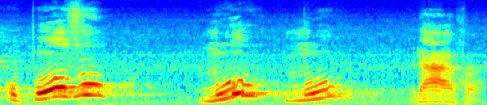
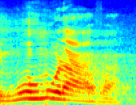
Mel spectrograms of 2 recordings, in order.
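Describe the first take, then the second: First: Murmurava stretched very slowly, syllable by syllable; preacher drags out murmurava for the congregation to repeat; drawn-out murmurava. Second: Said in the usual way. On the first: Shown as a demonstration. Slow, drawn-out murmurava. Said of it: "Diga assim, murmurava". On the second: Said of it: "Diga assim".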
